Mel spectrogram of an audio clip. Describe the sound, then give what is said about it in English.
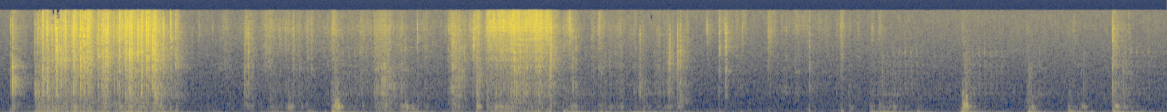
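A Tarot de la Nuit card deck being shuffled, with two loud, rapid riffling bursts followed by quieter taps and soft handling noises as the cards settle. “May I have three cards, please? And if anybody wants to know, the deck I'm using is the Tarot de la Nuit, which is a beautiful deck.”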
